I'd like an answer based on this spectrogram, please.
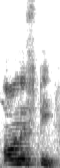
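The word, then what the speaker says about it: honesty: ऑनेस्टी। और ऑनेस्टी के according यदि हम प्रोनाउंसिएशन देखें स्वर का हिंदी में, तो यहाँ पर इसके आगे हमारा क्या लग जाएगा?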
